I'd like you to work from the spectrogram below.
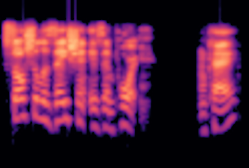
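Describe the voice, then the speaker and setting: Brisk and expressive, a woman with a fairly low but fairly bright voice gives casual reaction commentary on a dry recording. She scolds bluntly and profanely, talking straight to the subject of her criticism.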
